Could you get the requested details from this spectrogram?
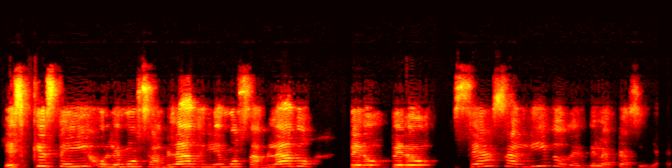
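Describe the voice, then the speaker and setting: A woman teaching a family workshop in a preaching style. She talks slowly and emphatically, checks in with the audience, and acts out quotes. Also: high voice. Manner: slow, emphatic, with repeated "¿sí?" checks and acted-out quotes. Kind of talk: preaching talk.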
